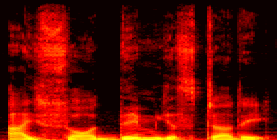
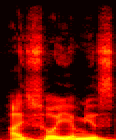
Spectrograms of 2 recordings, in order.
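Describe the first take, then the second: First: The word 'them' is said in full. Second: The word 'them' is reduced to 'em'.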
